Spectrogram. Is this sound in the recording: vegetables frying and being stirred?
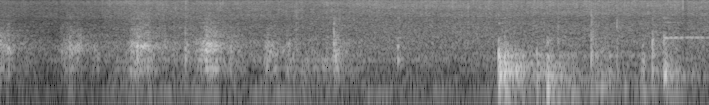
yes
